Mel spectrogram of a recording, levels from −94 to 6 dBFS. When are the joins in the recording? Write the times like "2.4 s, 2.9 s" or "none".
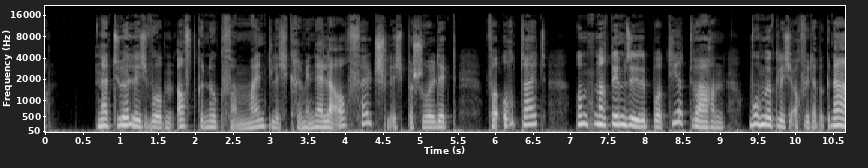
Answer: none

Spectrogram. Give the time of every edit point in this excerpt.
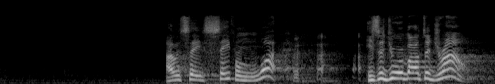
2.3 s

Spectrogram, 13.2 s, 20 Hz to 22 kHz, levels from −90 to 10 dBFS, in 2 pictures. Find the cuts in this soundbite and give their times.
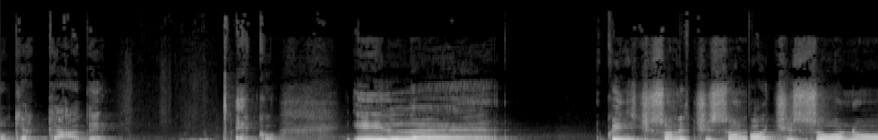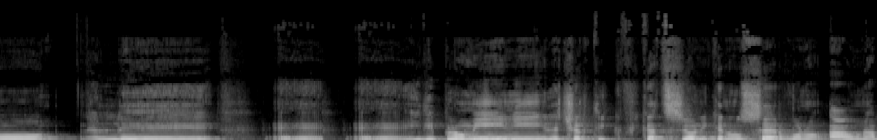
1.6 s, 5.2 s, 5.6 s, 9.0 s

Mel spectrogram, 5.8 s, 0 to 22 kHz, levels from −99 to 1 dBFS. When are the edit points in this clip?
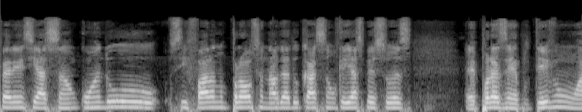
3.4 s

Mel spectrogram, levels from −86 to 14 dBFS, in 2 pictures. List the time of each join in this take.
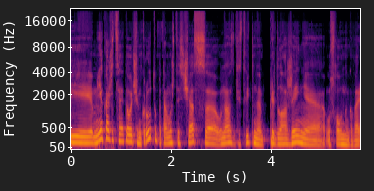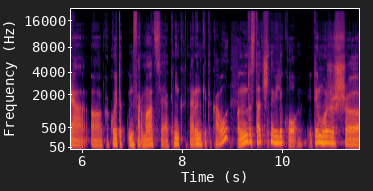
9.1 s

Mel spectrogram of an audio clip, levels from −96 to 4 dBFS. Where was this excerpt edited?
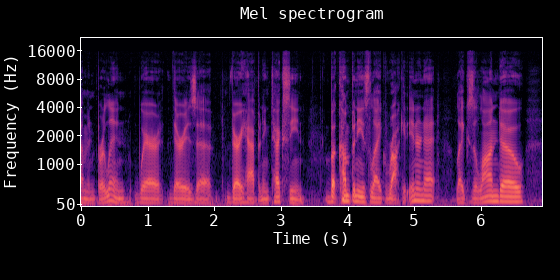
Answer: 3.5 s

